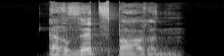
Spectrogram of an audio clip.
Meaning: inflection of ersetzbar: 1. strong genitive masculine/neuter singular 2. weak/mixed genitive/dative all-gender singular 3. strong/weak/mixed accusative masculine singular 4. strong dative plural
- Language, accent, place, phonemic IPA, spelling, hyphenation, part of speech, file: German, Germany, Berlin, /ɛɐ̯ˈzɛt͡sbaːʁən/, ersetzbaren, er‧setz‧ba‧ren, adjective, De-ersetzbaren.ogg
